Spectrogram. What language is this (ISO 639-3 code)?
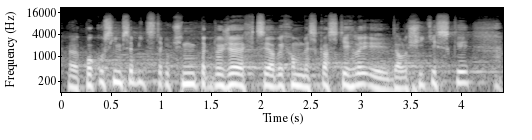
ces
